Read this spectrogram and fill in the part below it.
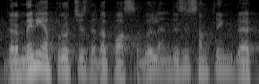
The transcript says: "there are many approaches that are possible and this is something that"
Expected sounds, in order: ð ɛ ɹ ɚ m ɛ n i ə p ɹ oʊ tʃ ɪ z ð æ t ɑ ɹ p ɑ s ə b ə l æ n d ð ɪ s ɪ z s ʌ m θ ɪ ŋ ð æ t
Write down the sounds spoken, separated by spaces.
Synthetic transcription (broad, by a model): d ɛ ɹ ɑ m ɛ n i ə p ɹ oʊ tʃ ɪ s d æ t ɑ ɹ p ɑ s ə b ə l æ n d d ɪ s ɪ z s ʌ m t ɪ ŋ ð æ t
